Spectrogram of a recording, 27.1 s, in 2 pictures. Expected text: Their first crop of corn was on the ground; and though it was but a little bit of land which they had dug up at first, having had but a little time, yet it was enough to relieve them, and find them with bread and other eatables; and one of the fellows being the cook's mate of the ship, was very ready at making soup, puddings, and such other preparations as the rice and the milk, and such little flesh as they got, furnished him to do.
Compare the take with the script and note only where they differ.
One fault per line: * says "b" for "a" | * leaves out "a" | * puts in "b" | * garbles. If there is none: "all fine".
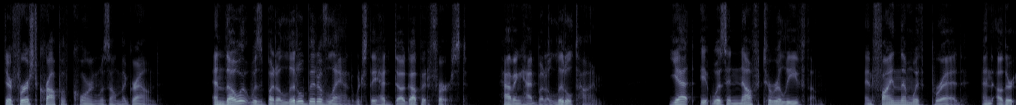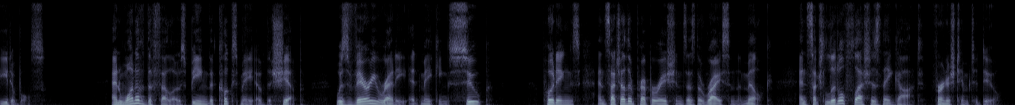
all fine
